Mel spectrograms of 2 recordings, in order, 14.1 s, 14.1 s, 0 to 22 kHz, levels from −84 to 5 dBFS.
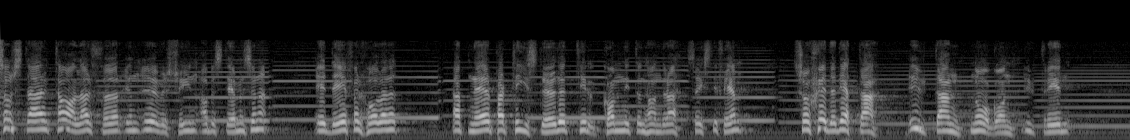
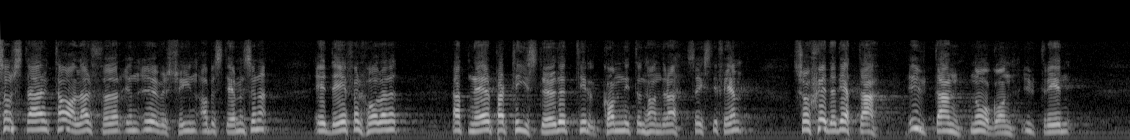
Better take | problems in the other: second | background sound (Bowed string instrument); 16 dB below the speech

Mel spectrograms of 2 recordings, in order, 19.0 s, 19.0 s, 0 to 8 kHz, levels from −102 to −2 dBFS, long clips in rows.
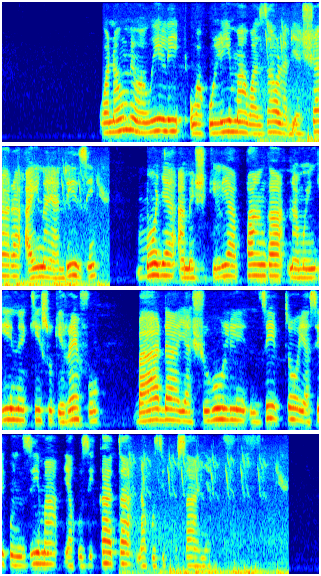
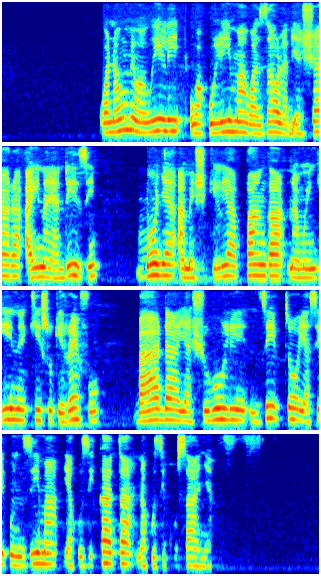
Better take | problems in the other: second | background sound (Bird vocalization, bird call, bird song); 13 dB below the speech

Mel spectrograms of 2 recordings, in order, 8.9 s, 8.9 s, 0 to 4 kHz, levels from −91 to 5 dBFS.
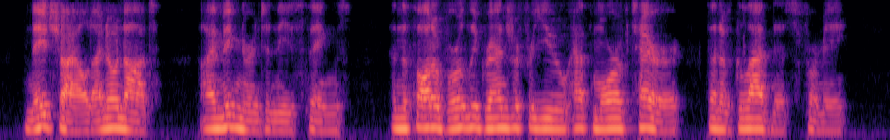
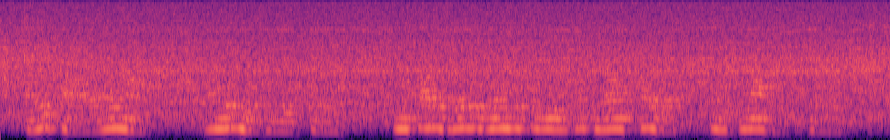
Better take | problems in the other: first | background sound (Cricket); 2 dB above the speech // room echo; dies away in 0.8 s

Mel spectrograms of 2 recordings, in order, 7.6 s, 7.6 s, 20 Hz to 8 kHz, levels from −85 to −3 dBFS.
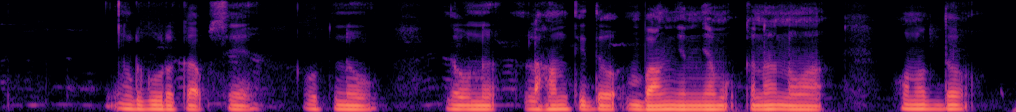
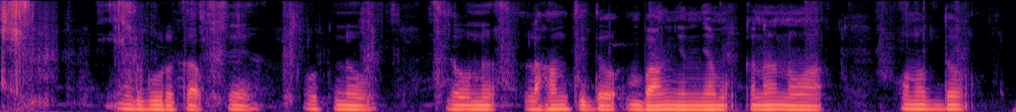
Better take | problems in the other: first | background sound (Chewing, mastication); 15 dB below the speech

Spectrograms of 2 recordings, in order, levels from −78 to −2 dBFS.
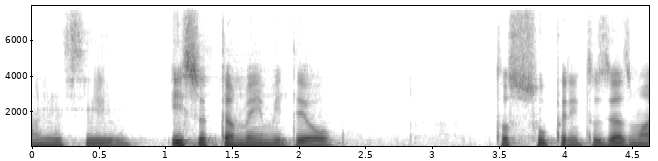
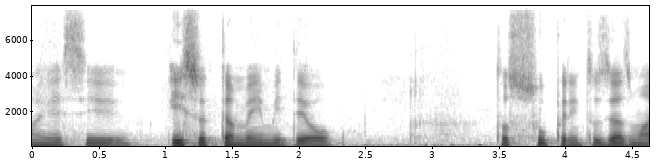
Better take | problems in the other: second | noise reduction (neural separator model SepFormer DNS4)

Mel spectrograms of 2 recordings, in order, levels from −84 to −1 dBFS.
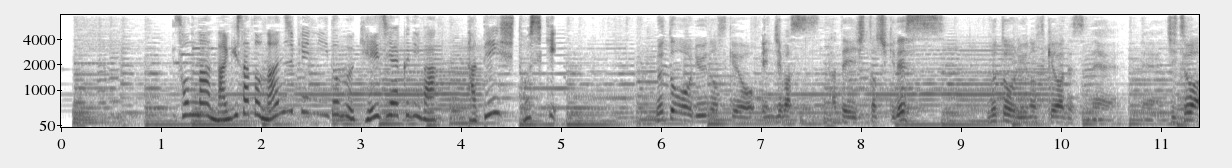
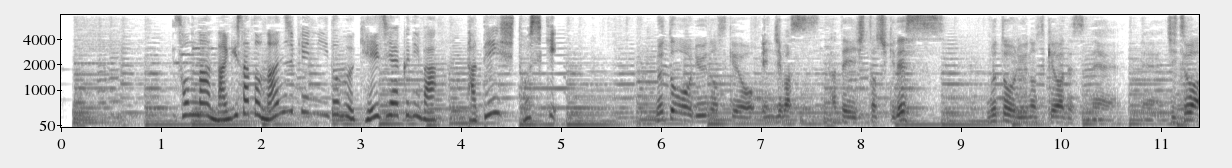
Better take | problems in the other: second | background sound (Guitar); 12 dB below the speech

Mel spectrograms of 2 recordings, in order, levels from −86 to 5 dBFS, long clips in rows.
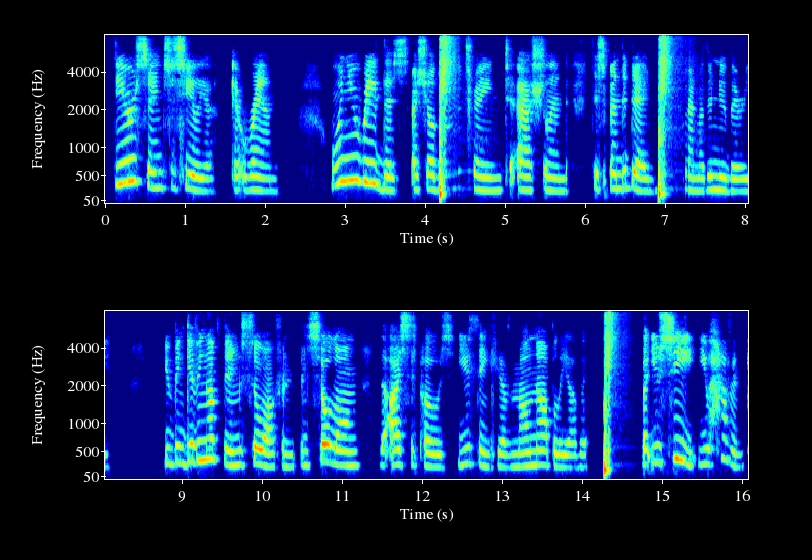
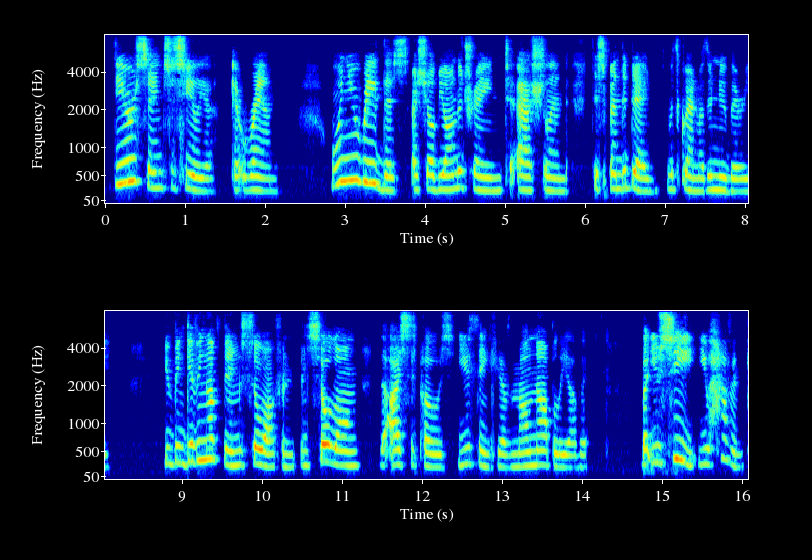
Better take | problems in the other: second | noise reduction (neural mask model RNNoise)

